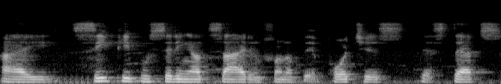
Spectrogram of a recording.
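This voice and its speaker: This man has a medium-pitched voice. He talks at a very slow pace with fairly even intonation. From New York, the Bronx (born Puerto Rico). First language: Spanish. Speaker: vlogger. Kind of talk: reflective monologue.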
